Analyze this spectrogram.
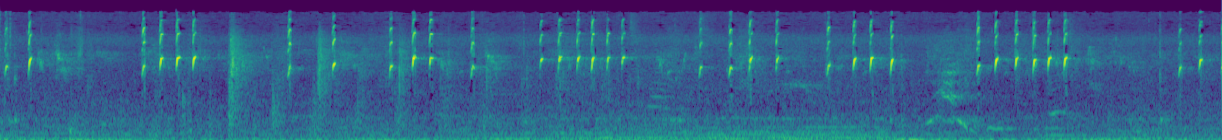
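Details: Goldfinch giving bright, clipped chip notes in quick clusters of two to five, repeated throughout with short gaps; a faint low hum runs underneath.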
